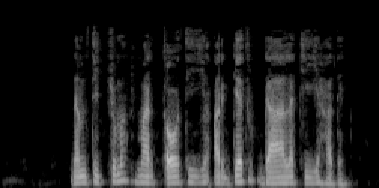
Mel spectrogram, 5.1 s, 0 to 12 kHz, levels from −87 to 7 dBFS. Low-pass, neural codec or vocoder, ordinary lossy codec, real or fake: 7.2 kHz; codec, 16 kHz, 8 kbps, FreqCodec, larger model; AAC, 32 kbps; fake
